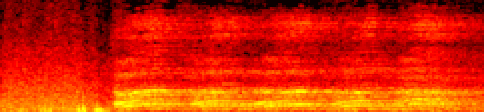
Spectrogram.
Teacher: नहीं, द ध द ध न, इनका सभी का उच्चारण एक विशिष्ट एक समान प्रकार से होता है। ये सब दंत्य है, दांत को जिह्वा का स्पर्श किए बिना इनका उच्चारण नहीं होता, इसलिए उनको इकट्ठा रखा गया है।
